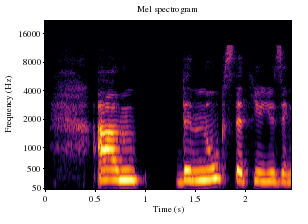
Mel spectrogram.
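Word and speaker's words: nupps: Um, the noops that you're using, it's actually not naps, it's noops. It's No. rhymes with soup.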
